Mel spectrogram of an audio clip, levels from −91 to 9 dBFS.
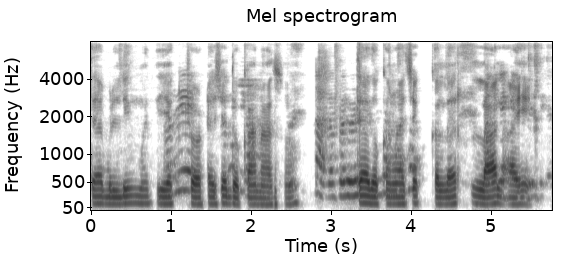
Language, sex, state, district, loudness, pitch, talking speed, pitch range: Marathi, male, Maharashtra, Pune, -18 LUFS, 120 Hz, 125 wpm, 115-130 Hz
